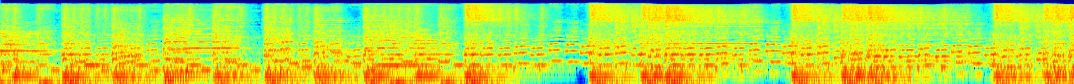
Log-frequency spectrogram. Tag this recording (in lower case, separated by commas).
theme music, music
